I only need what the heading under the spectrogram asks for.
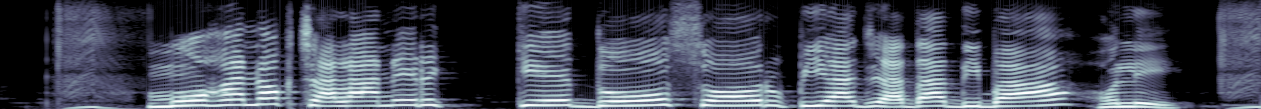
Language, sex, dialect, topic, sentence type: Magahi, female, Northeastern/Surjapuri, banking, statement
